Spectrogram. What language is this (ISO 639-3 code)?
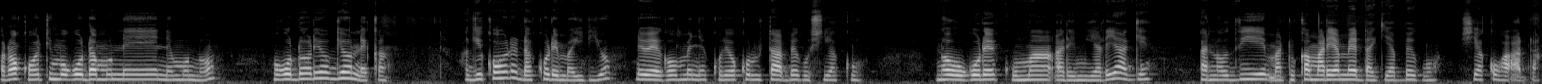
kik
